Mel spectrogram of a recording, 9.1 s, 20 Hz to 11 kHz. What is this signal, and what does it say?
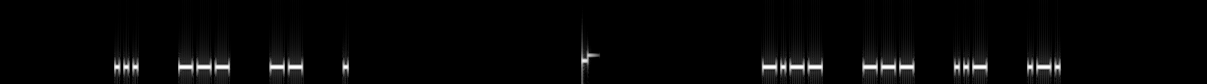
Morse code, heard as a keyed tone, about 36 wpm, spaced as for 20 wpm, 690 Hz. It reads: SOME YOUR
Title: 3x Character Spacing - Top 300 Words - 35wpm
